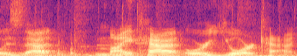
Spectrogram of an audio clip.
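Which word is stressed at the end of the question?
your. The stress falls on "your", not the final "cat". The speaker calls it right. "you'd be like"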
